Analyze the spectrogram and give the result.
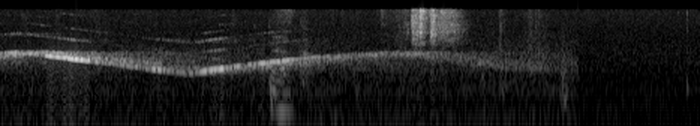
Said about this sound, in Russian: Слышали сирены? Говорит, спешу на помощь.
